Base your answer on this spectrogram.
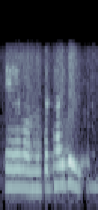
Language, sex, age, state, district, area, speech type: Sanskrit, female, 18-30, Maharashtra, Wardha, urban, conversation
